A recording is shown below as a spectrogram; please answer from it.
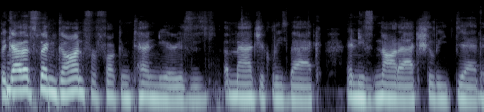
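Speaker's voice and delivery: ordinary talk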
